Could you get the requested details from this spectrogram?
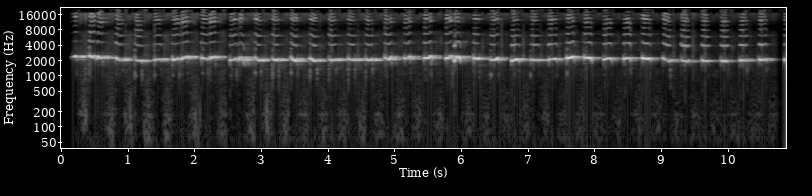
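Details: A pet cockatiel whistling: one long, clear, high whistle that wavers slightly in pitch for about eleven seconds, with a rapid flutter through it and soft clicking underneath.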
